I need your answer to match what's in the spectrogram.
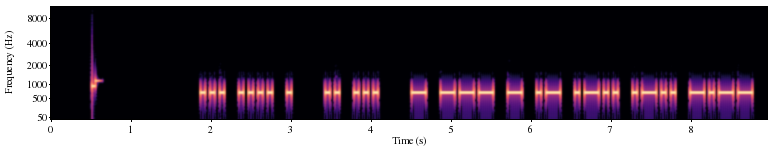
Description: Morse code, heard as a keyed tone, about 20 wpm, 700 Hz. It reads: SHE IS TOTALLY
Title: Sentences from Top 1600 Words 20wpm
